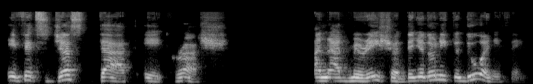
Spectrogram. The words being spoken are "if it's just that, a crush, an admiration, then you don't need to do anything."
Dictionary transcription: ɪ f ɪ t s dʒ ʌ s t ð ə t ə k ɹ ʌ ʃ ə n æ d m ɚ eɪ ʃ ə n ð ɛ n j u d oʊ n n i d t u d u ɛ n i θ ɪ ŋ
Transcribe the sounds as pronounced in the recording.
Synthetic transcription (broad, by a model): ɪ f ɪ t s dʒ ʌ s t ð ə t ə k ɹ ʌ ʃ ə n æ d m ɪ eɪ ʃ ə n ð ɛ n j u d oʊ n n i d t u d u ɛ n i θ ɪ ŋ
